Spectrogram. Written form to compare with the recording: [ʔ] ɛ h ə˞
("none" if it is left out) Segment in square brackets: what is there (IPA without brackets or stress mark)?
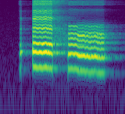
ʔ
